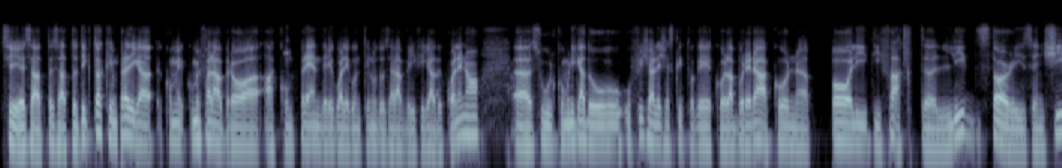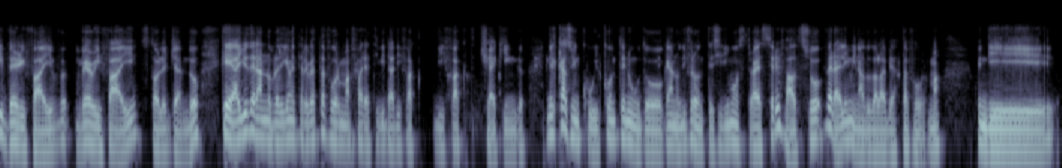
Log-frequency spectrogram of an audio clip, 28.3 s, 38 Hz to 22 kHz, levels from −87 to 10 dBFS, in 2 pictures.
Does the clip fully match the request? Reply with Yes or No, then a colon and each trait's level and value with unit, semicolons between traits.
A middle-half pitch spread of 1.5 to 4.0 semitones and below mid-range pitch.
Yes: average, 3.5 semitones; very low, 95 Hz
